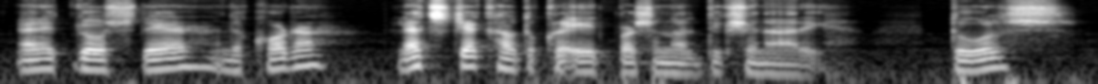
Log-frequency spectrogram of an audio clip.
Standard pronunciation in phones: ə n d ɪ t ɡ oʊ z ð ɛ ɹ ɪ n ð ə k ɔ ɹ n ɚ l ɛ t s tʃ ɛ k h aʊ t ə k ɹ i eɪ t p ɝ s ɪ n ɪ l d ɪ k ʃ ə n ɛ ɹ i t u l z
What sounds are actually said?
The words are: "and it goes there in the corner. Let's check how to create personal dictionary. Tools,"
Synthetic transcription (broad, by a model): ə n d ɪ t ɡ oʊ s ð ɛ ɹ ɪ n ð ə k ɔ ɹ n ɚ l ɛ t s tʃ ɛ k h aʊ t ə k ɹ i eɪ t p ɝ s ɪ n ɪ l d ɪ k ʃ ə n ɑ ɹ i t u l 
